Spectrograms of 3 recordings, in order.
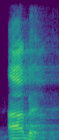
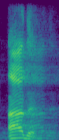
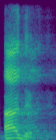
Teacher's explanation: বা জিম দাল, এই তিনটাতে যখন কলকলা হবে তখন এটা নিম্নমুখী হবে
